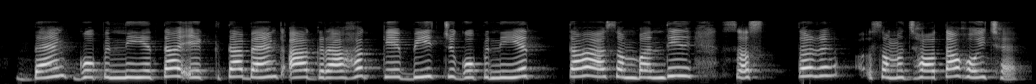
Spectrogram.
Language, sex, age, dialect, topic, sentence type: Maithili, female, 46-50, Eastern / Thethi, banking, statement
